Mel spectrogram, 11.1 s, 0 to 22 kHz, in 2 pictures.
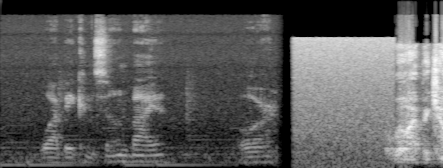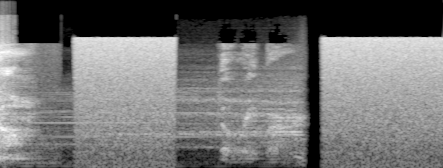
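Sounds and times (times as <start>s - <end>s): tv static hiss: 3.0s - 7.8s, 9.6s - 11.0s.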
